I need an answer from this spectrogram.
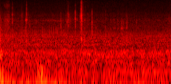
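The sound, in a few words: honeybees buzzing around an opened hive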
